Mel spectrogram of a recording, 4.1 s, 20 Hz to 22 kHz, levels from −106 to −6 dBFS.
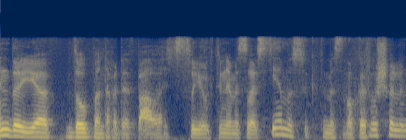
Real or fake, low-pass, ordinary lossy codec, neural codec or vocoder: fake; 7.2 kHz; MP3, 96 kbps; codec, 16 kHz, 0.5 kbps, X-Codec, WavLM features, trained on Multilingual LibriSpeech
